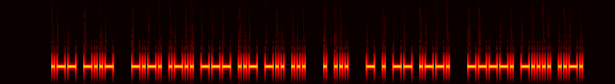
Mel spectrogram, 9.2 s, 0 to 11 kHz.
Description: Morse code, heard as a keyed tone, about 32 wpm, 700 Hz. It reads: WX CLOUDS ES TEMP 96F
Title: Practice QSO - Exchange 2 - Info - 30wpm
